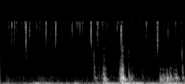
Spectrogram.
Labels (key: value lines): label: biophony, double pulse
recorder: SoundTrap 300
